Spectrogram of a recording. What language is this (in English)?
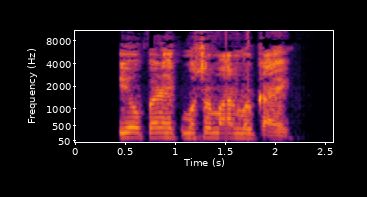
Sindhi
